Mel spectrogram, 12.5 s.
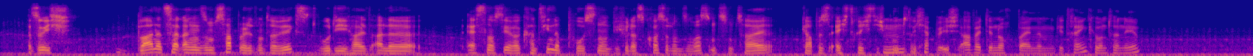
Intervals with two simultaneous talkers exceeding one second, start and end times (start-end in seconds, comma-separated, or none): none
